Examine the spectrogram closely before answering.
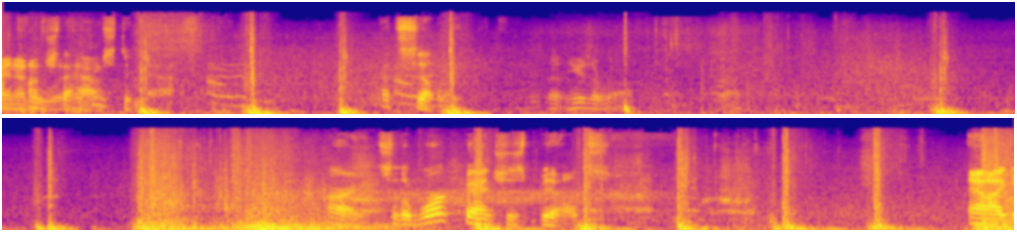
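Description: A tree is chopped with repeated dull thuds.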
